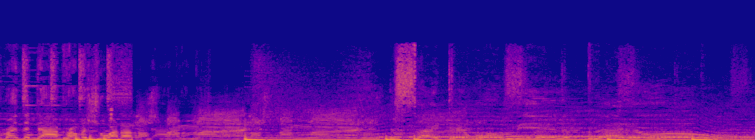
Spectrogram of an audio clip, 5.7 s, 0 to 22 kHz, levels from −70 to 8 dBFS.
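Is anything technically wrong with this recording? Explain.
Yes, there is damaged data in a compressed stream at 0.82 s and from 3.07 to 3.12 s: corrupted bytes make the decoder lose frame sync, producing brief glitches.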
